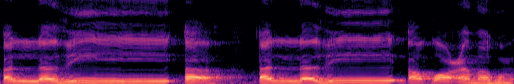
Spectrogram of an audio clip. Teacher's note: الذی کے اندر مد کریں گے، مد کھینچنے کے بعد آگے والے کلمے کی شروعات میں جو حمزہ ہے اس حمزہ کو خوب جھٹکے کے ساتھ پڑھیں گے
